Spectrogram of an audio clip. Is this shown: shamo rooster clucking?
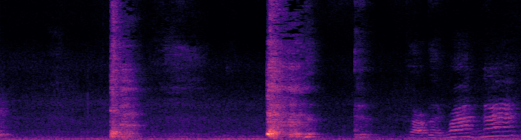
no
